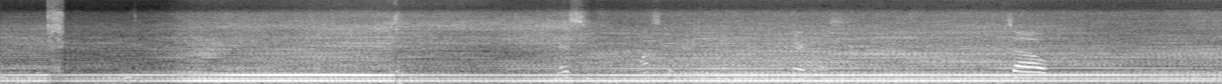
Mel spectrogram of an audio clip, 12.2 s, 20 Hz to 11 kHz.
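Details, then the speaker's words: 1978 Porsche 911 SC: steady drone idling too high, possibly related to the mixture (cause not found); after sitting it blows light smoke for about a minute at startup, then clears. "yeah, that's pretty annoying. It idles high, and when you start it up after it sits, it'll blow some light smoke for, I don't know, a minute or so, and then it goes away."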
